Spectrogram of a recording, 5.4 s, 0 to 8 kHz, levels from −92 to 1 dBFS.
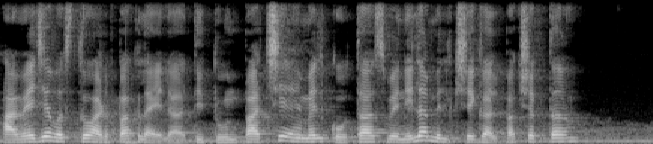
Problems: none marked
